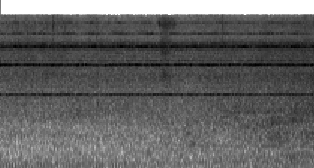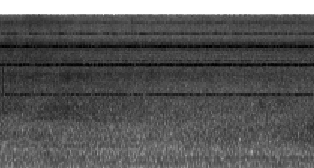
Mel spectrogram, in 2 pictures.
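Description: Steady high-pitched insect drone: a few unchanging whining tones over a hiss that grows a little louder about halfway through.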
